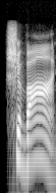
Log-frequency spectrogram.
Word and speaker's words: Siobhan: So oh, Siobhan. Okay. Siobhan sounds like Siobhan. Okay, that's good to know because mispronounce everything.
